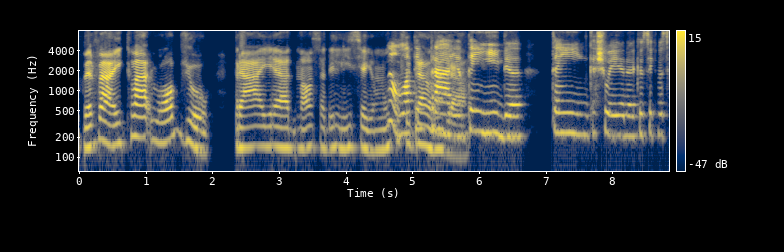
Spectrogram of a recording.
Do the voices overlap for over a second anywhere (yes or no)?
yes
